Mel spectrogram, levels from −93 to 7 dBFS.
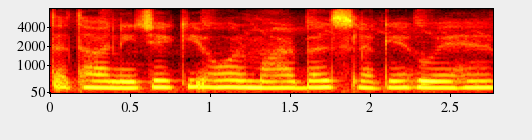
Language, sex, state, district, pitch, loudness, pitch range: Hindi, female, Uttar Pradesh, Lucknow, 230 Hz, -15 LUFS, 225-235 Hz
